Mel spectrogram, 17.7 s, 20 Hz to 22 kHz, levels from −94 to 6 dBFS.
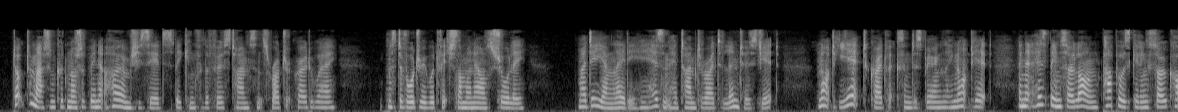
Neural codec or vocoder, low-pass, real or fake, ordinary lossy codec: none; 7.2 kHz; real; AAC, 32 kbps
